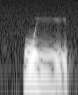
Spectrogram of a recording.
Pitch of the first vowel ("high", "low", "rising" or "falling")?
low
